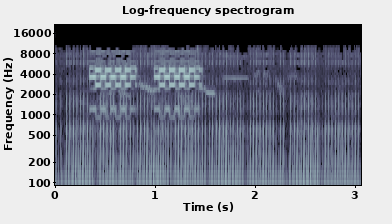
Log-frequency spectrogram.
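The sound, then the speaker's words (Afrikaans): A landline telephone rings in two short trilling bursts, loud, over a steady low background of music or room noise. “Die huisfoon lui.”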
